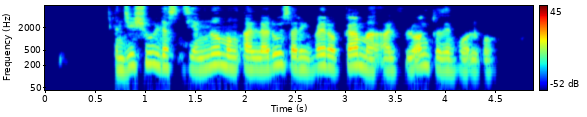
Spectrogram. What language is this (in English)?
Esperanto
